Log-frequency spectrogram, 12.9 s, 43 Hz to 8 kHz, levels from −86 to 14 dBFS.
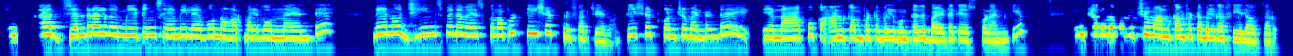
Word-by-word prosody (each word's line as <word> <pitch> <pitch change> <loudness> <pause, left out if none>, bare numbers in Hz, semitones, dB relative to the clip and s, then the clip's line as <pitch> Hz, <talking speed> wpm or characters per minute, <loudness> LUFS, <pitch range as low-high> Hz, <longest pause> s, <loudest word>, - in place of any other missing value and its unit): ఇంకా 310 +2 -3 0.2
జనరల్‌గా 335 +3 +4
మీటింగ్స్ 300 0 0
ఏమీ 280 +1 +1
లేవు 265 +1 -1
నార్మల్‌గా 245 0 -2
ఉన్నాయంటే 230 - -1 0.6
నేను 345 +1 +3 0.2
జీన్స్ 320 +4 -2
మీద 345 - +1
వేసుకున్నప్పుడు 305 +3 -1
టీ 360 - +6
షర్ట్ 370 -1 -1
ప్రిఫర్ 235 -4 -5
చేయను. 175 -3 -7
టీ 290 - -1
షర్ట్ 325 0 -4
కొంచెం 270 0 -1
ఏంటంటే 260 +6 -1 0.4
ఇగ 250 - +2
నాకు 245 +4 -1 0.2
అన్‌కంఫర్టబుల్‌గా 230 -2 +1
ఉంటది 215 +2 +1
బయటకేసుకోవడానికి. 195 - -3 0.6
ఇంట్లో 325 -1 +1
కూడా 315 0 +5
కొంచెం 305 +2 +1
అన్‌కంఫర్టబుల్‌గా 255 -3 +3
ఫీలవుతారు. 180 -3 -1
260 Hz, 135 wpm, -24 LUFS, 230-305 Hz, 0.6 s, టీ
